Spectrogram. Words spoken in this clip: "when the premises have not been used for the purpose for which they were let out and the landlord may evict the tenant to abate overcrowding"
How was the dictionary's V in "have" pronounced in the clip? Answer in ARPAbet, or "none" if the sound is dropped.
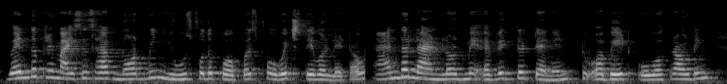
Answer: V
